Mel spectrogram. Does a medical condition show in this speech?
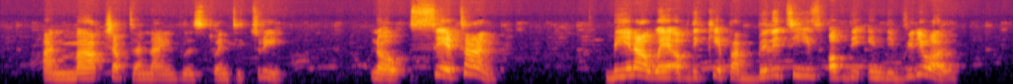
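No.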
